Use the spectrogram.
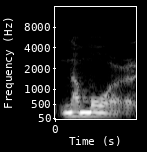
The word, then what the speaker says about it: Namor: pretty cool I like because pronunciation of Namor the name is Namor oh okay that makes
